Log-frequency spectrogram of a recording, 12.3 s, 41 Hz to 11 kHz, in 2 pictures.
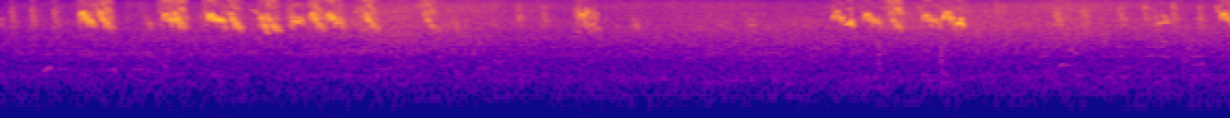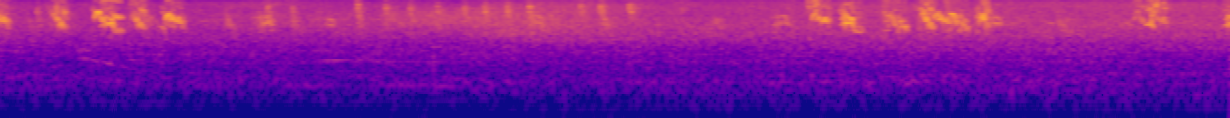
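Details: Several sparrows gathering on cherry branches at a shrine to be fed, rainy day, 26 March 2023; bursts of sharp high chirps come in groups with pauses between, over a constant rain background.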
